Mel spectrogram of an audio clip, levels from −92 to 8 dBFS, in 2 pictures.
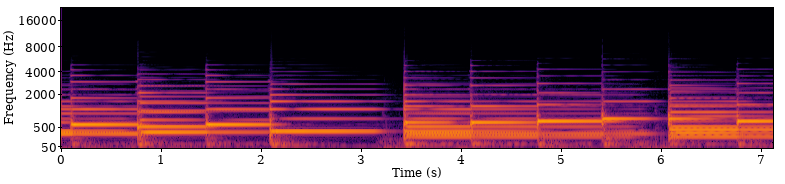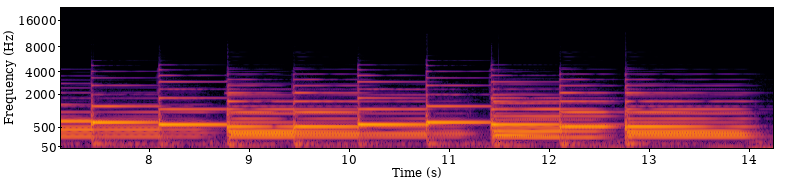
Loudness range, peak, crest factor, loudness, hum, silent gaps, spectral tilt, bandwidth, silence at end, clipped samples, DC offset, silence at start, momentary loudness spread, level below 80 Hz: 2 LU; -8 dBFS; 12 dB; -20 LUFS; none; none; -9 dB/octave; 5.2 kHz; 0 s; under 0.1%; under 0.1%; 0 s; 4 LU; -48 dBFS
